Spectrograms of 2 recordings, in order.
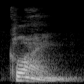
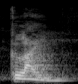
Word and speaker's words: climb: Next है क्लाइम. Let's क्लाइम mount Everest. क्या बोले? क्लाइम, ना कि क्लाइंब. CLIMB, but pronounced as क्लाइम.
